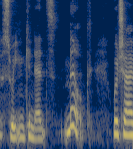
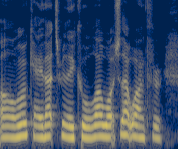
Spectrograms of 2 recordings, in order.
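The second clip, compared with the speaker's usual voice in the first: mock vacant, empty-headed mindless goblin voice. Imitating people scrolling videos aimlessly: imitating a mindless, empty-headed scroller. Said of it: "kind of goblin-like, no thoughts, head empty".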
